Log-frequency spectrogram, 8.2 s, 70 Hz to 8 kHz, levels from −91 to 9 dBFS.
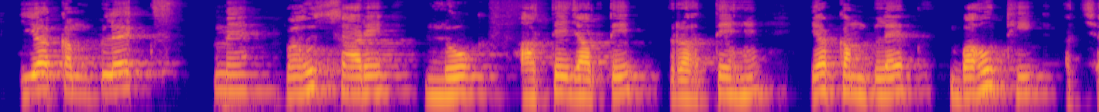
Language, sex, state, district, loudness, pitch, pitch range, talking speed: Hindi, male, Bihar, Saran, -18 LUFS, 165 Hz, 155-175 Hz, 110 wpm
